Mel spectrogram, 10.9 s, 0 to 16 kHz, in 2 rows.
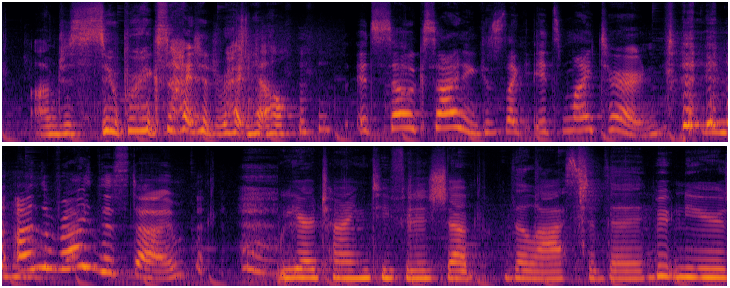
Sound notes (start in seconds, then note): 5.0 laughs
